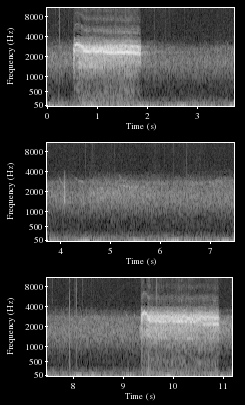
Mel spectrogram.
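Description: Red-tailed Hawk giving two hoarse, drawn-out screams, each over a second long and slightly falling, about eight seconds apart over a steady hiss.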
